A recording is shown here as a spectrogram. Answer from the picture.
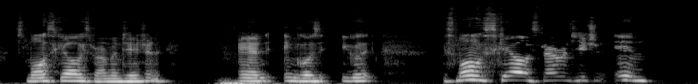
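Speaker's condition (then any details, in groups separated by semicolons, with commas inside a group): Spastic cerebral palsy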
